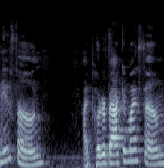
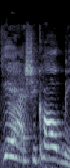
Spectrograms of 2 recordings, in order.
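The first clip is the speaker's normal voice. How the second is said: thrilled, eager, excited high-pitched gushing; 8 semitones higher than usual. Retelling seeing a friend's name on an incoming call, retelling being excited. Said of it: "I was so excited".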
